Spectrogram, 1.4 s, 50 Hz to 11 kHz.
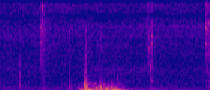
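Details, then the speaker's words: Honda CRF450RL with a no-start: at key-on, listening close to the fuel tank, the relay clicks and thumps but no fuel pump whirr follows; the pump gets no power because of a broken pump wire connector. "so we'll turn that on and we'll get close down here and we don't hear a single thing at all nothing down here"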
